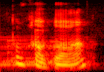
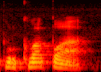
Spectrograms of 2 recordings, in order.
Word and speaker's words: pourquoi pas: Будьте внимательны, это надо правильно произносить. То есть здесь, с одной стороны, не pourquoi, с другой стороны, не «пуркуа». То есть это не как в «Трех мушкетерах» должно быть «пурквапа». «Пурквапа», «пурквапа». Там нет «в».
